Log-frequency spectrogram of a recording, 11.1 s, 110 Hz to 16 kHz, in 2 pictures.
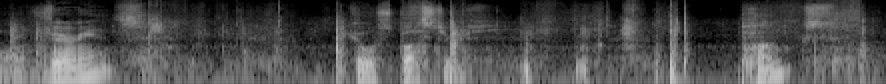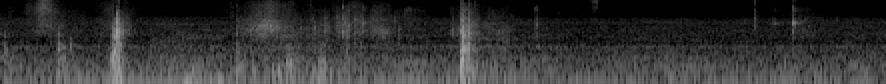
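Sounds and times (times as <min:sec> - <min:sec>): faint steady hum: 0:00.0 - 0:11.0
paper rustling: 0:07.0 - 0:08.7.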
